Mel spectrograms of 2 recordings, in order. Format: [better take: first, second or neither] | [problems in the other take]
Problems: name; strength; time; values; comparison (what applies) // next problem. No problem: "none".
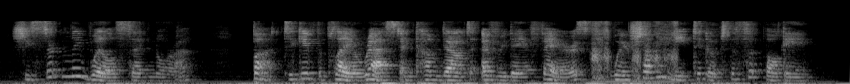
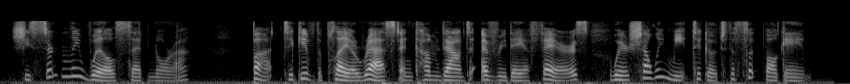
second | background sound (Writing); 5 dB below the speech // room echo; dies away in 0.3 s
